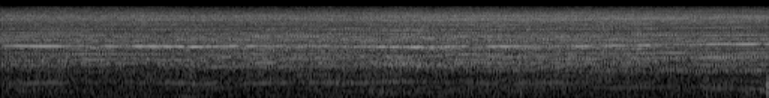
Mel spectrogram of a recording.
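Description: A Blade Nano CPS RC helicopter fitted with a heavier full Rakon frame flies with a steady high-pitched electric whine from its straining motor and rotor, loud and close throughout with no talk.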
